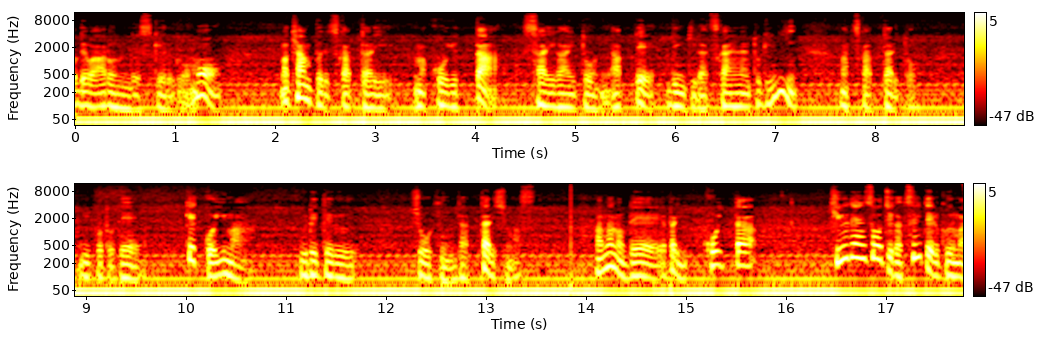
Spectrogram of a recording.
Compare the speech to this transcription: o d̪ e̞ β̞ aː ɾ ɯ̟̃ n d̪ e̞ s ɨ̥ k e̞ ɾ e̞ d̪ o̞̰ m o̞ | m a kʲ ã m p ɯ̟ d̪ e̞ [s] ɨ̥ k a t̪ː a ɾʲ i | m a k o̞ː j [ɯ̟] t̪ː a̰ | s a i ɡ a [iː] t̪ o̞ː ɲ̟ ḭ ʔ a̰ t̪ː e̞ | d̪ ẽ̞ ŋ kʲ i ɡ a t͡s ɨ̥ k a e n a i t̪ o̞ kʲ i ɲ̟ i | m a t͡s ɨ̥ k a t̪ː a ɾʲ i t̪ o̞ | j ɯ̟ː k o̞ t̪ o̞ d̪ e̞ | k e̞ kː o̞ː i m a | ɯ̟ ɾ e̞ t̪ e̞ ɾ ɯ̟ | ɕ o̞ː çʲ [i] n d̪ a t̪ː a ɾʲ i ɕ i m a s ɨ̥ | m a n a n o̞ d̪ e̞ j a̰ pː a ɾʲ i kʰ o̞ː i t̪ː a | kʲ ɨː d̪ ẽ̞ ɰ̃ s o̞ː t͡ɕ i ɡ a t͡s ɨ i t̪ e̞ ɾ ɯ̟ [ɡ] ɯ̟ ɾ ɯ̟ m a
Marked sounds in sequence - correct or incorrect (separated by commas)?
incorrect, correct, incorrect, incorrect, incorrect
